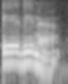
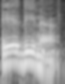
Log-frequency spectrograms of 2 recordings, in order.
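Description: First: The h is cut short and barely heard. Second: The h is cut short and barely heard.

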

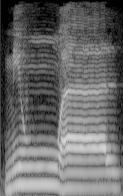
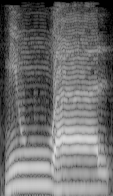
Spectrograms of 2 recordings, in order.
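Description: The two takes are said the same way.

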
